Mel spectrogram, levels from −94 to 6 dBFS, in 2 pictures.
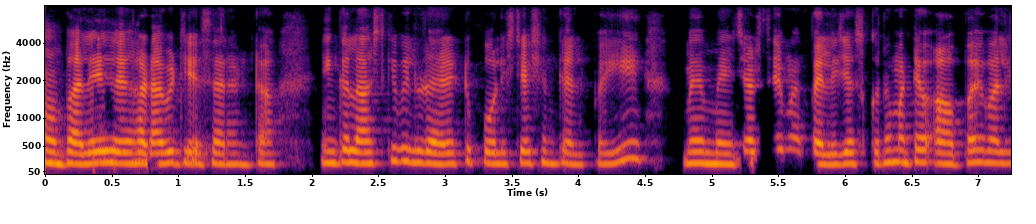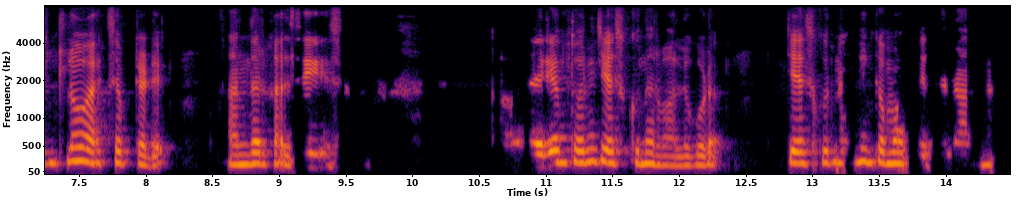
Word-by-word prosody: ఆహ్, 200 -1 +6
భలే 190 0 +6 0.3
హడావిడి 195 +1 +4
చేసారంట! 185 -2 -2 0.5
ఇంక 205 +1 0
లాస్ట్‌కి 195 +4 +1
వీళ్ళు 215 -3 +1
డైరెక్ట్ 190 +2 +2
పోలీస్ 190 -1 0
స్టేషన్‌‌కెళ్ళిపోయి 195 +1 -2 0.5
మేము 200 0 +3
మేజర్స్‌కి 200 +4 -1
మాకు 215 -1 -8
పెళ్లి 180 -1 +4
చేసుకున్నామంటే 210 +3 0 0.2
ఆ - - +4
అబ్బాయి 210 +4 0
వాళ్ళింట్లో 200 +3 -1
యాక్సెప్టెడే 200 -4 -3 0.6
అందరు 185 +2 +2
కలిసే 195 - -2
చేసారు. - - -17 1.1
ఆ - - -20 0.2
ధైర్యంతోనే 210 +3 +2
చేసుకున్నారు 200 -3 -1
వాళ్ళు 160 0 -7
గూడా. 185 +3 -3 0.6
చేసుకున్నాక 210 +2 -1
మా 195 - +3
పెద్దనాన్న 180 0 -10
195 Hz, 125 wpm, -23 LUFS, 185-205 Hz, 1.1 s, ఆహ్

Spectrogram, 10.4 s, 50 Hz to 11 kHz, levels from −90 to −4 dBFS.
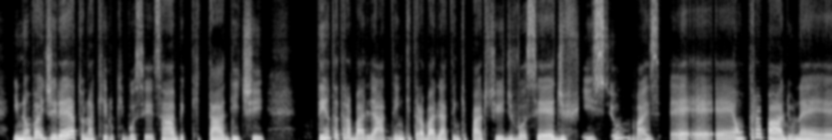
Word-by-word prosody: E 190 - +1
não 210 +2 +5
vai 245 +2 +3
direto 230 +2 +4
naquilo 185 -3 -3
que 165 -1 -15
você 165 0 -5
sabe 195 -2 0
que 165 - -22
tá 165 -1 +3
ali 165 +1 -1
te 165 -1 -4 0.6
tenta 245 +3 +3
trabalhar, 215 - 0
tem 180 +1 -2
que 210 - -8
trabalhar, 195 -4 +2
tem 155 +3 -6
que 180 - -12
partir 170 +2 -2
de 175 - -4
você. 195 +2 -2
É 165 +1 +5
difícil, 185 - -3
mas 165 -1 -3
é 195 +2 0
é 215 +1 -1
é 225 - +2
um 230 - +2
trabalho, 215 - +2
né? 170 -1 0
185 Hz, 180 wpm, -21 LUFS, 165-215 Hz, 0.6 s, não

